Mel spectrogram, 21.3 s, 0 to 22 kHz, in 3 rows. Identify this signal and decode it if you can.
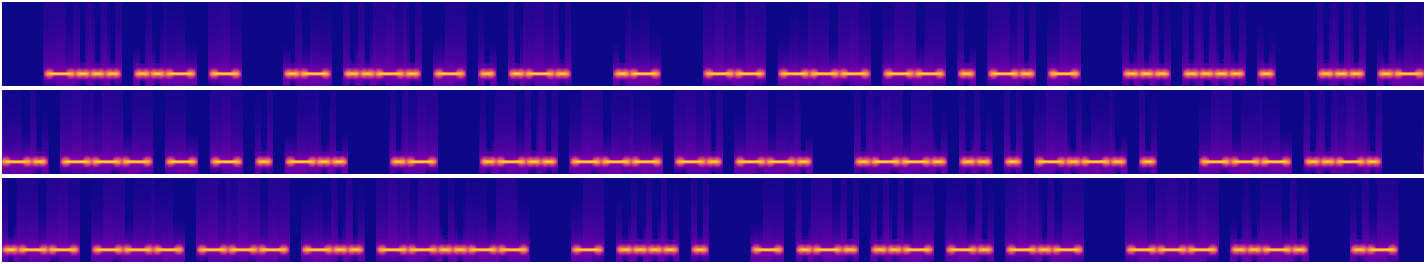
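Morse code, heard as a keyed tone, about 32 wpm, 600 Hz. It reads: BUT AFTER A MOMENT SHE SPOTTED A LONG PIECE OF WOOD, THE TRUNK OF A
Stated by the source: Morse code practice at 32 wpm from CW med Gnister, reading Ken Follett's novel Never in English.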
